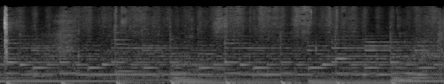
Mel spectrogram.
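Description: Magic: The Gathering cards being slid one at a time off the front of a hand-held stack, a light papery rub about every half second, over quiet background music.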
